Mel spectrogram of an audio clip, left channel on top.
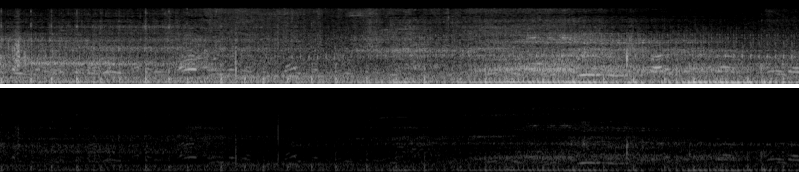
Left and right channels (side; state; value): right; quieter; 28.9 dB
